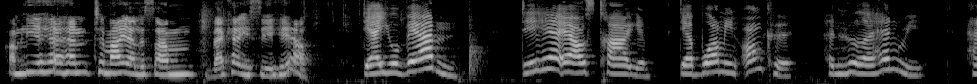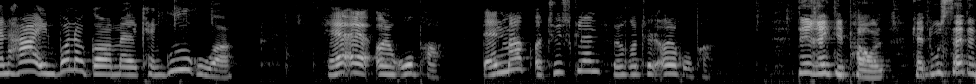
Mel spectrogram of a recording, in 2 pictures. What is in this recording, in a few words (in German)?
Dialog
